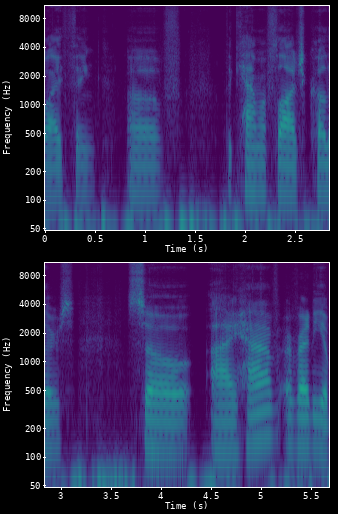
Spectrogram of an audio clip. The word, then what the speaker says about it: Kuler: I think it's actually Color, but it's spelled Kuler.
